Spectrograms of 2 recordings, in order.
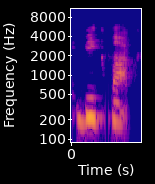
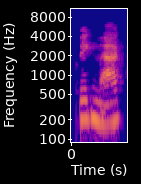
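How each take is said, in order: First: It is said with a Bulgarian accent. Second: It is said with an American English accent. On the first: Locals would understand it. The speaker calls it right. "I have to say Big Mac" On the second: Locals would not understand it. The speaker calls it wrong. "I will not pronounce it in an American way"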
